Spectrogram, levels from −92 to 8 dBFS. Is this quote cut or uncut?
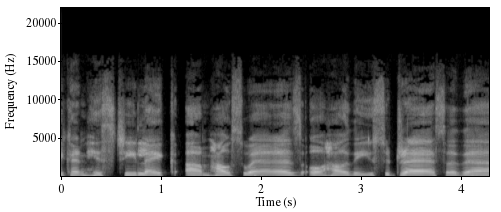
uncut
